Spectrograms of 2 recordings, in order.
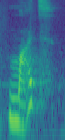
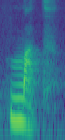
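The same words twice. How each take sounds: First: "мать" with a soft, palatalized т; soft final consonant. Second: "мат" with a hard, unsoftened т; hard final consonant. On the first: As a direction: soften the last consonant of "мать". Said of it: "with a soft sign in the end". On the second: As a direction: keep the t in "мат" plain and hard. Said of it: "If we don't have a soft sign". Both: Shown as a demonstration.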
